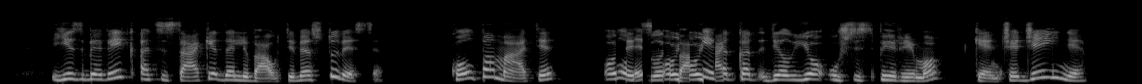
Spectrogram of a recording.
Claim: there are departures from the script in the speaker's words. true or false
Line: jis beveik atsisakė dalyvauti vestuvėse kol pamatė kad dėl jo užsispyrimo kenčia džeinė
true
